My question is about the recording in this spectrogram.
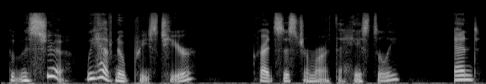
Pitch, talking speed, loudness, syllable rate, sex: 200 Hz, 150 wpm, -22 LUFS, 5.1 syllables/s, female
